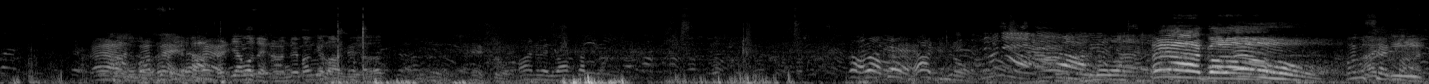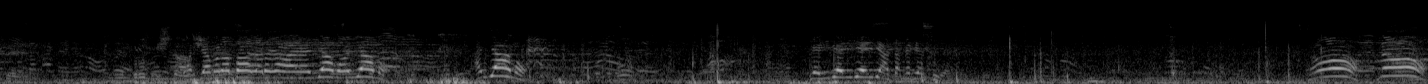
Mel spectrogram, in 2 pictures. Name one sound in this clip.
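Young players shout to each other across an open pitch outdoors.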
